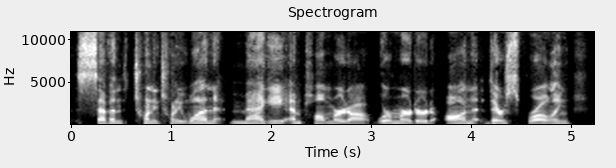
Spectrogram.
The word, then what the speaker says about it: Murdaugh: Look, it's spelled Murdaugh. It's hard to pronounce it Murdaugh.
